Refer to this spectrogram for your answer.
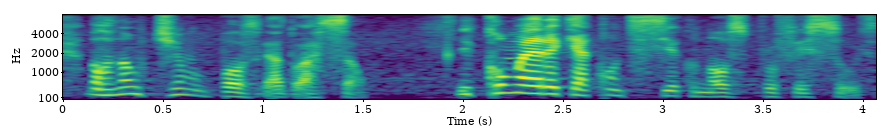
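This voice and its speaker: A woman's voice with very wide pitch swings. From Brazil, Piauí. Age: 70s. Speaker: writer and lawyer, academy president. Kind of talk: interview. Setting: studio.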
